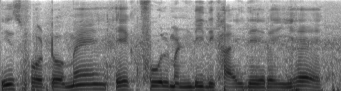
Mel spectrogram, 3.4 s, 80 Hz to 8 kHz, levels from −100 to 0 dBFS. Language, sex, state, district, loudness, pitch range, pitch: Hindi, male, Mizoram, Aizawl, -14 LUFS, 110-130 Hz, 115 Hz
